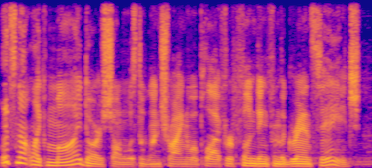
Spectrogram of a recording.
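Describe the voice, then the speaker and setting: A man playing an arrogant young scholar in a video game, composed and deadpan, with a condescending dryness. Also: lowish voice, a little fast. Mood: smug, dismissive. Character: cool, arrogant young male scholar, dry and sardonic.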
